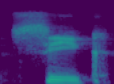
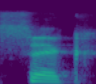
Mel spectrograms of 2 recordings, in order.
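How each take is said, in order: First: The vowel is long, as in 'seek'. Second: The vowel is short, as in 'sick'. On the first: The speaker calls it wrong. "I might have mistakenly said seek" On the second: The speaker calls it right. "in actuality, it's sick"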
